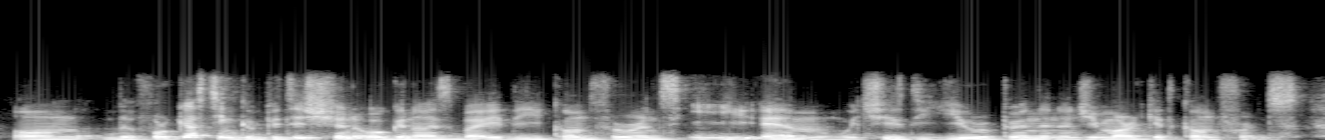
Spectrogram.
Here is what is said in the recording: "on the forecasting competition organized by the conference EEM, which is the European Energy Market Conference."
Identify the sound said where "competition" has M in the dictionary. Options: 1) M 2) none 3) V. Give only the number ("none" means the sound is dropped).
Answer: 1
